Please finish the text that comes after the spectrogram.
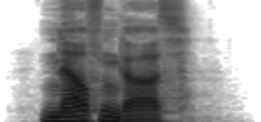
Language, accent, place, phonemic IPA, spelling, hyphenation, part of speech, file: German, Germany, Berlin, /ˈnɛʁfn̩ɡaːs/, Nervengas, Ner‧ven‧gas, noun, De-Nervengas.ogg
- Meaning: nerve gas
